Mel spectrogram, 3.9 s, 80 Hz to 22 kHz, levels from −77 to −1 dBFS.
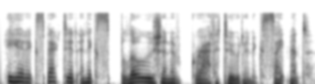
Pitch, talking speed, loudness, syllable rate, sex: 165 Hz, 135 wpm, -18 LUFS, 4.9 syllables/s, female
